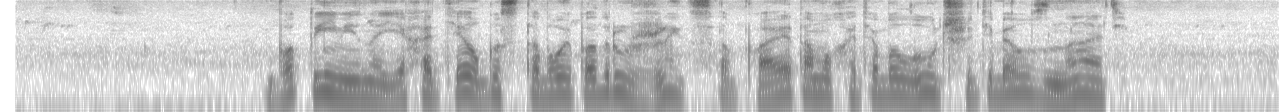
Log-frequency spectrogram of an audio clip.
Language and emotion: Russian, positive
